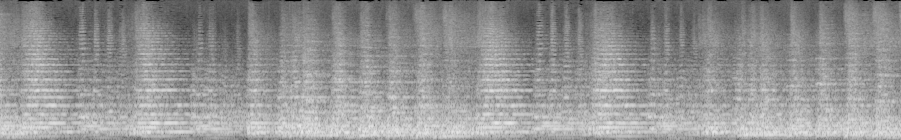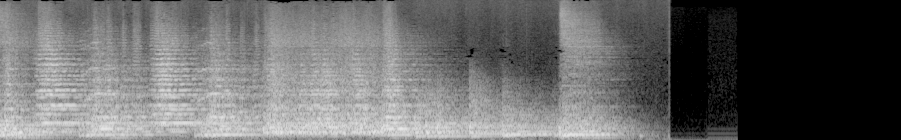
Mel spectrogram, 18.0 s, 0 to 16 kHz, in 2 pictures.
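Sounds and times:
orchestral music with brass: 0:00.0 - 0:15.4
timpani: 0:00.0 - 0:15.7.

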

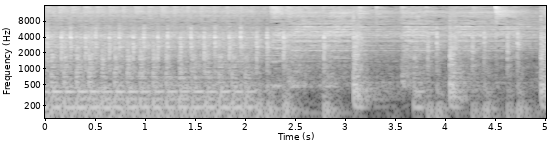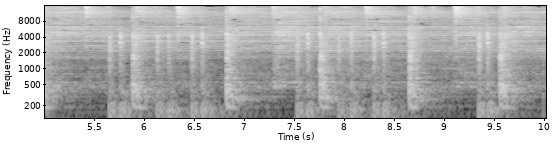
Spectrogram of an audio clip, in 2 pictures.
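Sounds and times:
rock drum kit fast strokes: 0:00.0 - 0:10.0.

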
